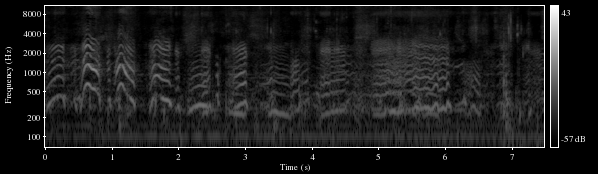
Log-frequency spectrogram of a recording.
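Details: A litter of three-day-old Samoyed puppies giving piercing upswept squeals at first, then a run of quieter, rapidly repeated little whines and murmurs, roughly two per second, over a faint constant hum.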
